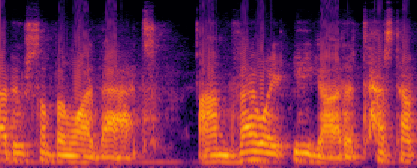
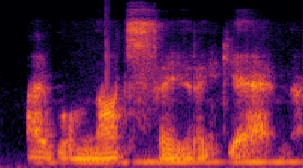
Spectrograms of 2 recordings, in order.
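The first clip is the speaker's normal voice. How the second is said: low, very ominous, menacing, foreboding voice; 5 semitones lower, 4 dB quieter than usual. Narrating a scene as frost forms, voicing her warning in a very ominous voice. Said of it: "you hear her say in a very ominous voice".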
